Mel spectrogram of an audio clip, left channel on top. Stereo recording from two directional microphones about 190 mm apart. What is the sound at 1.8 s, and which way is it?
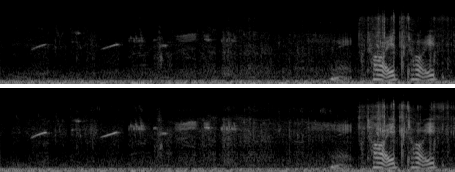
Frog, 55° left (ahead or behind).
